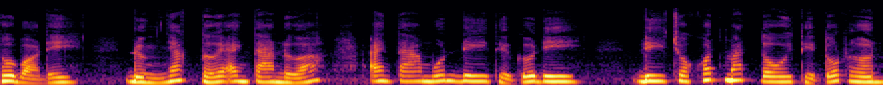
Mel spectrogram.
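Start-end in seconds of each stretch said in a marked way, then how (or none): none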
